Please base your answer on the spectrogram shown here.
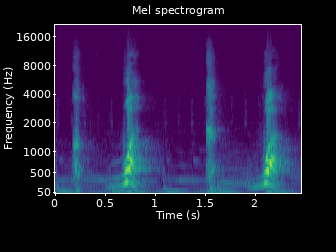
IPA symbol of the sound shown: k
